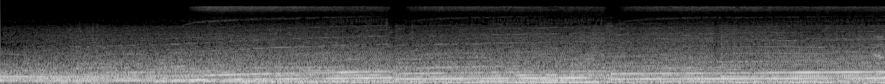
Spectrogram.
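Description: A racing car engine revs high, rising in pitch and dropping briefly at each gear change.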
